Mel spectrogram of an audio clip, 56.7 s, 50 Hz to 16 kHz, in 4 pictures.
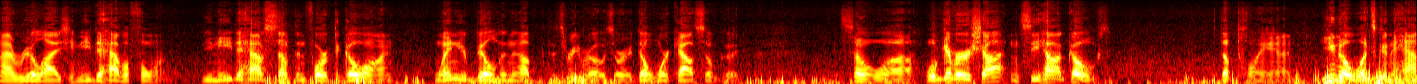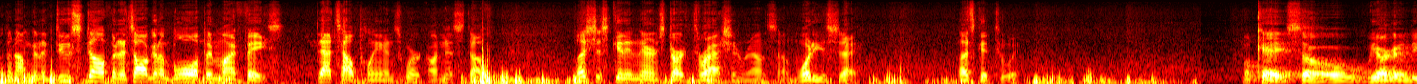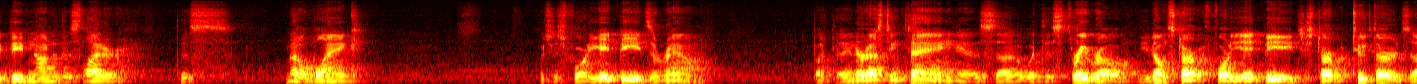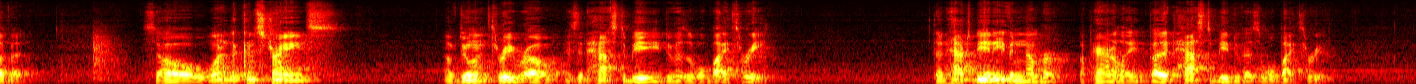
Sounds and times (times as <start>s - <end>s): Speech: 0.0s - 7.4s, 8.4s - 11.2s, 12.2s - 19.1s, 19.9s - 22.8s, 23.8s - 24.4s, 26.6s - 32.1s, 33.7s - 35.6s, 36.5s - 42.9s, 44.0s - 46.0s, 47.0s - 50.3s, 51.8s - 55.9s
Outside, rural or natural: 1.8s - 26.3s.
